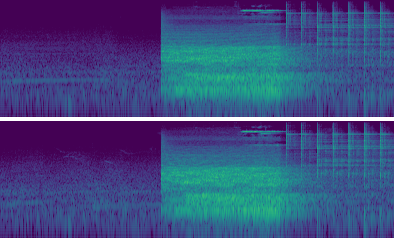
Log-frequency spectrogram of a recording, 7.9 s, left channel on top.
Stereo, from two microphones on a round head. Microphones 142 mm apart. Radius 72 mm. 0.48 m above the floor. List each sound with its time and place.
3.2 s a siren: 50° left (ahead or behind), 2.5 m; by 5.6 s 10° left (ahead or behind), 3 m
5.7 s hammering: 20° left (ahead or behind), 3.5 m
